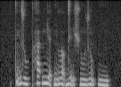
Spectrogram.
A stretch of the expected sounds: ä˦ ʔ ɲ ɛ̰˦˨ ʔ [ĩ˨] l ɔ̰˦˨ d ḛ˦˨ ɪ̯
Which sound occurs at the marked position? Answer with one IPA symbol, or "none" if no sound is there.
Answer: ĩ˦˨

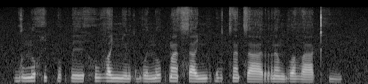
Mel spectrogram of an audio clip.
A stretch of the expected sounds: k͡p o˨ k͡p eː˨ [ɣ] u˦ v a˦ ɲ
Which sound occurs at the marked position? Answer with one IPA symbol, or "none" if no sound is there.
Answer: h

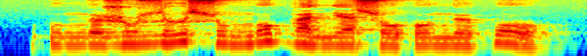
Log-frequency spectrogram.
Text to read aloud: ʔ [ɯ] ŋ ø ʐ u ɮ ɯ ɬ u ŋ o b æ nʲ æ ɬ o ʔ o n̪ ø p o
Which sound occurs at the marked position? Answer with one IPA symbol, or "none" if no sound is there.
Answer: u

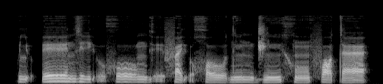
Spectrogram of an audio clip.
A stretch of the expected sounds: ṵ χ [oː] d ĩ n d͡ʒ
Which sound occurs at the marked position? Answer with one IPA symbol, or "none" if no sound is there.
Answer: oː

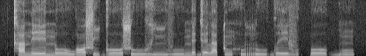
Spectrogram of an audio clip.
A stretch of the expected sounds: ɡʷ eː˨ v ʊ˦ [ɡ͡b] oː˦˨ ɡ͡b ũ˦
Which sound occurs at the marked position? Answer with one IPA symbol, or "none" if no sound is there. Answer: k͡p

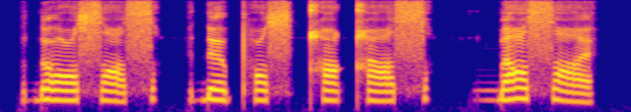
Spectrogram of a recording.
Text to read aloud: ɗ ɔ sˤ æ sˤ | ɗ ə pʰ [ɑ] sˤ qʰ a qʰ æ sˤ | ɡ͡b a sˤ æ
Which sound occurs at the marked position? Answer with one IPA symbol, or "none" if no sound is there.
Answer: ɔ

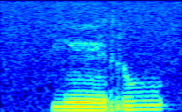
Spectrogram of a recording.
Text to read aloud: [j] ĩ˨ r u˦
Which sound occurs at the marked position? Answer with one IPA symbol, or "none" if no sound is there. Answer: j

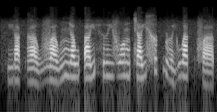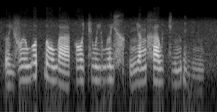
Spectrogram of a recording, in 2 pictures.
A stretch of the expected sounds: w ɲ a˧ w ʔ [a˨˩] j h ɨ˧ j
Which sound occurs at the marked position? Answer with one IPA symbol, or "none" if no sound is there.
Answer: a˧˥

